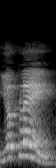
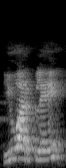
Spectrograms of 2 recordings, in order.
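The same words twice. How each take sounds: First: "you are" shrunk to yuh, r silent; stylish contraction. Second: Said in the usual way. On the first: Shown as a demonstration. Teacher contrasts it with the full form, "you are" contracted. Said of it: "तो हम बोलेंगे". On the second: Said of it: "अगर हमें बोलना है".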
